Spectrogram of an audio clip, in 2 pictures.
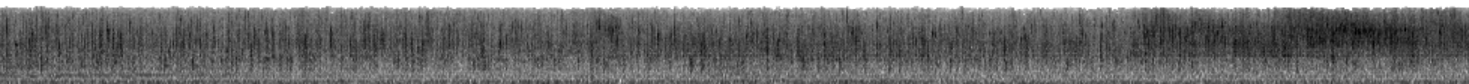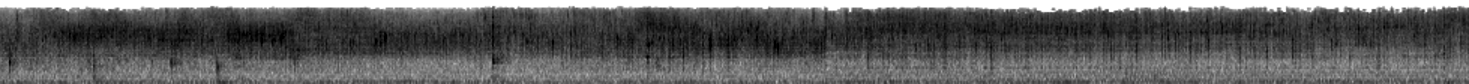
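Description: Fried chicken drumsticks sizzling in hot pans as they are moved with metal tongs into a bubbling hot sauce mix. The sizzling grows louder and crackly about halfway through, with a few light clicks.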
